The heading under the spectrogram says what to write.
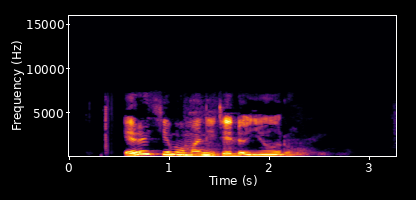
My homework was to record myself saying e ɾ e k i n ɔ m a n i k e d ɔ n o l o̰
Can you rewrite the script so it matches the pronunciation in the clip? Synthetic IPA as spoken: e ɾ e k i m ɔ m a n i t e d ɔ ɲ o ɾ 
